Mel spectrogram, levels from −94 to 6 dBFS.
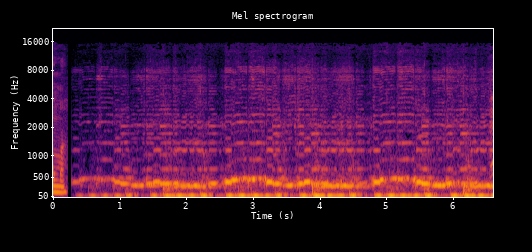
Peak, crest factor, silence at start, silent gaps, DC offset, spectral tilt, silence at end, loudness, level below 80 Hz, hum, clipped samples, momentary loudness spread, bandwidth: -8 dBFS; 12 dB; 0 s; none; under 0.1%; -7.5 dB/octave; 0 s; -22 LUFS; -24 dBFS; none; under 0.1%; 8 LU; 10.5 kHz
